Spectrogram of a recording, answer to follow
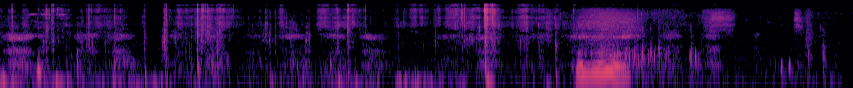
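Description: Faint scraping and clicking of a small knife trimming the stem base of a sheep polypore mushroom, with light handling and leaf-litter sounds. About seven seconds in there is a short hummed voice sound.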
